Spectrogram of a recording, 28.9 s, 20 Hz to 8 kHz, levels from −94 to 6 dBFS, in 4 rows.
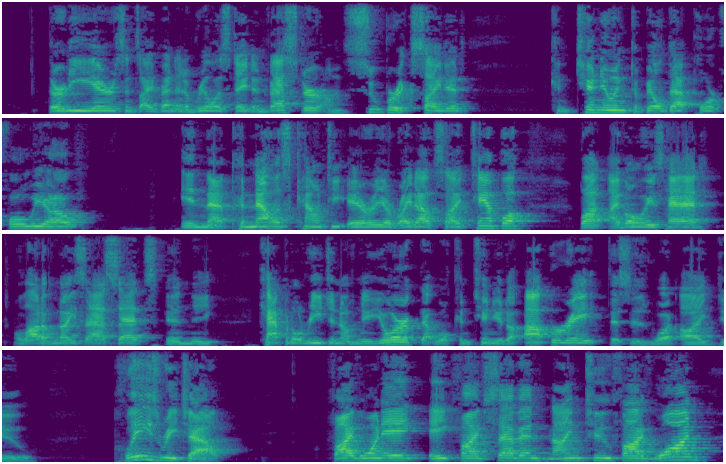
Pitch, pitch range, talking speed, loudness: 145 Hz, 130-160 Hz, 120 wpm, -25 LUFS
